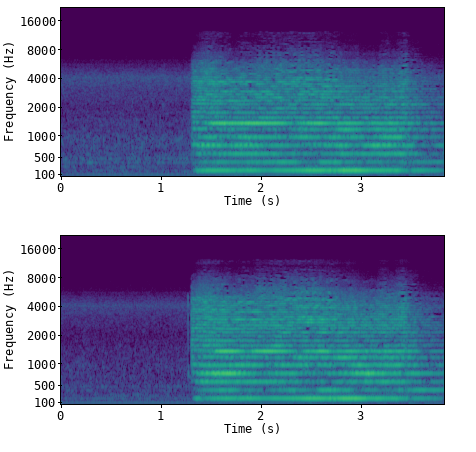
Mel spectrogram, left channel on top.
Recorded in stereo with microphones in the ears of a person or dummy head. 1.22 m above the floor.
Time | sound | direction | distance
1.3 | a car horn | 70° right (ahead or behind) | 7.5 m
